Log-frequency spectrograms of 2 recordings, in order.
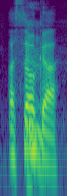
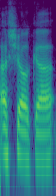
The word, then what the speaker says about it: Ahsoka: Tit for Tat uh we got Ahsoka oh you said it right yeah look at you uh we got Ashoka um oh I know that was on purpose but it was hilarious uh the Ahsoka series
